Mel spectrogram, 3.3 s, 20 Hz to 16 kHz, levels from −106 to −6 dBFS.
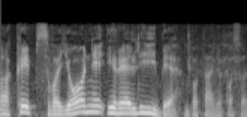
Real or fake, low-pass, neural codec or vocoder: fake; 7.2 kHz; codec, 16 kHz, 8 kbps, FunCodec, trained on LibriTTS, 25 frames a second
